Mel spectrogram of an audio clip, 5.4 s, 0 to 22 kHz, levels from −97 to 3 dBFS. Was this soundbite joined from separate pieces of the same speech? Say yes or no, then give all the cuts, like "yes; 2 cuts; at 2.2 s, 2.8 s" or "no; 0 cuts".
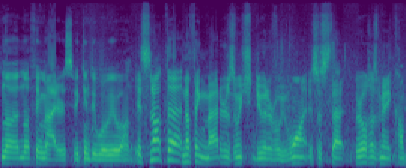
yes; 2 cuts; at 2.1 s, 4.6 s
